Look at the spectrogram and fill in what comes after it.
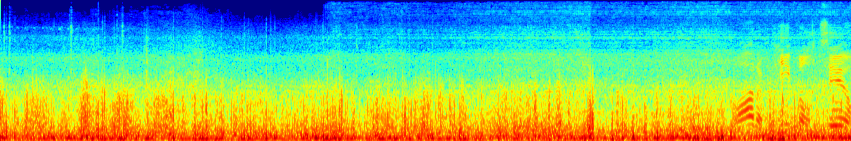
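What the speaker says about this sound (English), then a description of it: "It's a bit windy though." Strong wind buffets the microphone during an evening bike ride along a harbour front, a continuous loud rumble with faint voices and street sounds underneath.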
